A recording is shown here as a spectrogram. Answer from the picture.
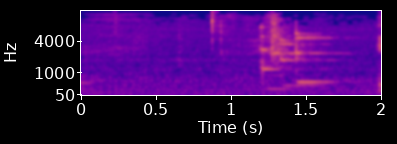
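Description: A short chime: two or three steady, clear tones stepping upward in pitch, lasting under half a second about a second and a quarter in, over quiet room tone.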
